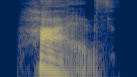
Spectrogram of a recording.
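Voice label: "hives", British English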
